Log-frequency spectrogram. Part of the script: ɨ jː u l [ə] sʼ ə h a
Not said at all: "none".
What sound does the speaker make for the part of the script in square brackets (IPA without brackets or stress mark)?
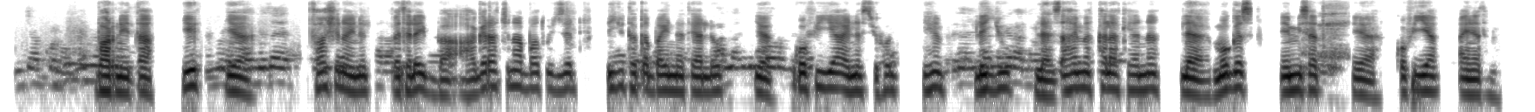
ə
